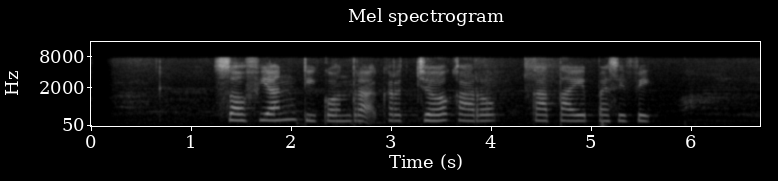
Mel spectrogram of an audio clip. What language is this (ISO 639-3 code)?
jav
